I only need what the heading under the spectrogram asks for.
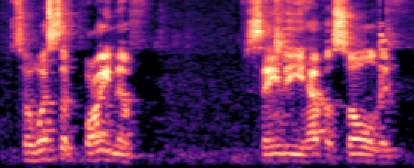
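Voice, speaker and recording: A brisk, fairly high and fairly bright male voice belongs to a Buddhist monk giving a dharma talk. He keeps it conversational, drawing on simple examples and asking rhetorical questions. The distant mic picks up faint room noise.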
